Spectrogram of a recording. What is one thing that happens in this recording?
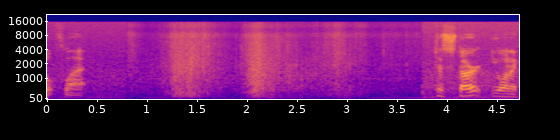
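A tarp rustles and flaps as it is spread out.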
